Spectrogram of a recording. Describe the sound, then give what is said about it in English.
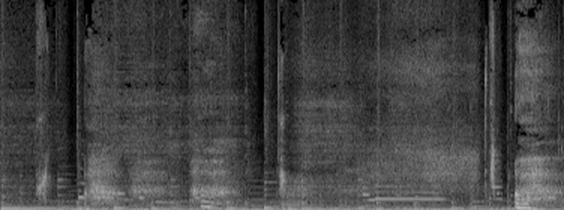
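Simulated heavy breathing from a half-human game character, with gasping, raspy breaths repeating over a steady tonal background. “Humans have to breathe sometimes, and as I'm half human... I understand. But, yeah. You will notice that I'm programmed to simulate heavy breathing.”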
